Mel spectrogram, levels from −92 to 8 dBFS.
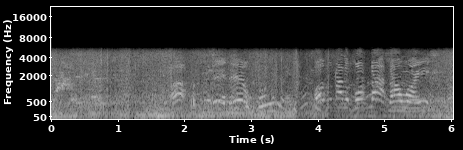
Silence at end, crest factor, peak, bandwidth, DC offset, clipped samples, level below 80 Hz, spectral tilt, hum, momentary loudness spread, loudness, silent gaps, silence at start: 0 s; 14 dB; -10 dBFS; 5.8 kHz; under 0.1%; under 0.1%; -38 dBFS; -8.5 dB/octave; none; 6 LU; -24 LUFS; none; 0 s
